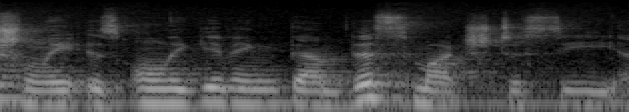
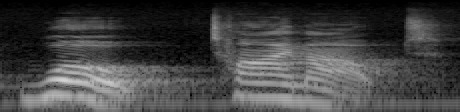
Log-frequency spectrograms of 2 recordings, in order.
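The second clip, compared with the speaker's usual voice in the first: loud halt; 3 semitones higher, 9 dB louder, much slower than usual. Shown as a demonstration. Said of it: "the moral compunction to say".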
